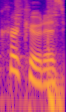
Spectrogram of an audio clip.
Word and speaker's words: Kourkoutis: the Juno's red carpet everybody gets so freaked out about it it's phonetic system your background is Greek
